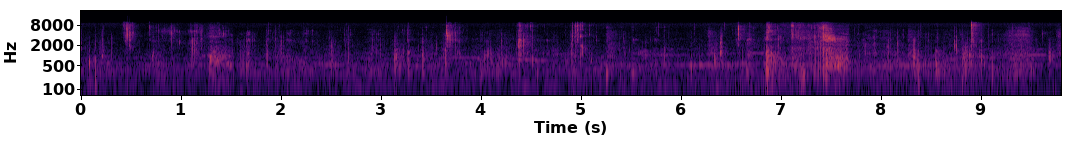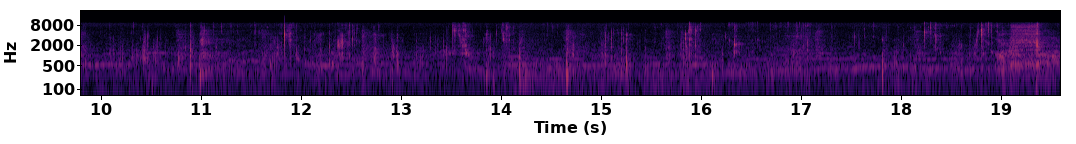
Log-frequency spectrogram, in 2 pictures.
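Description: Close-miked biting and chewing of soft, syrupy gulab jamun, with wet mouth smacks and sharp clicks throughout and a louder stretch about seven seconds in.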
